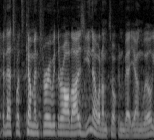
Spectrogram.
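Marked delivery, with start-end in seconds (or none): none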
